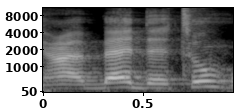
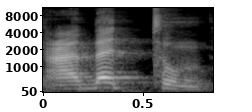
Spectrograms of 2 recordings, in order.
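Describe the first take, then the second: First: The d sound is pronounced separately. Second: The d sound is merged into the t. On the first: The speaker calls it wrong. "instead of saying abadatum" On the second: The speaker calls it right. "we'll say abadtum"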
